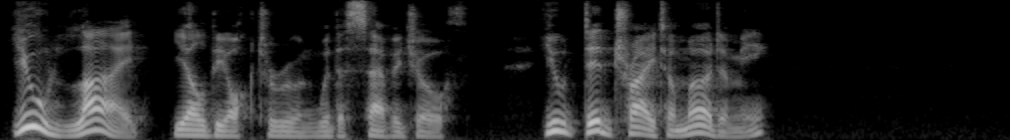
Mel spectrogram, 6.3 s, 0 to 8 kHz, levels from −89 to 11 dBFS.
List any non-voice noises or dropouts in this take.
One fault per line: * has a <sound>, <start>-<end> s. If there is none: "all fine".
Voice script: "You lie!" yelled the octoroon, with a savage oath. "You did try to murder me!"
all fine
